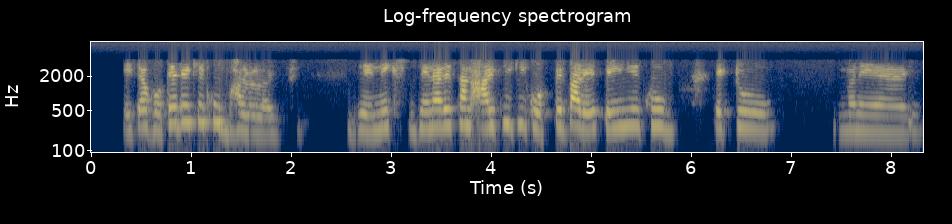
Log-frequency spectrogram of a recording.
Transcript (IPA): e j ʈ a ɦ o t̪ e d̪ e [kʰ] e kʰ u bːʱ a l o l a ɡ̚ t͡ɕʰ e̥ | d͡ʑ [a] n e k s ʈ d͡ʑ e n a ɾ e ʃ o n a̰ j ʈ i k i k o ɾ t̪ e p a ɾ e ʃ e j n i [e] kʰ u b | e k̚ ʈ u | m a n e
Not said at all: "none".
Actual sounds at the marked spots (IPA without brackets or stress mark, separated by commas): kʰ, e, e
